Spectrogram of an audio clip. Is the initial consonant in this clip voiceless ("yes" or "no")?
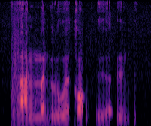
no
